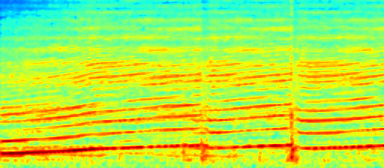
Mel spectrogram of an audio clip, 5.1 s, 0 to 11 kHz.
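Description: A Moto2 racing motorcycle engine in the MotoGP 22 video game, revving up in a long climbing whine through the gears with a couple of brief shifts, loud and steady with no speech.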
